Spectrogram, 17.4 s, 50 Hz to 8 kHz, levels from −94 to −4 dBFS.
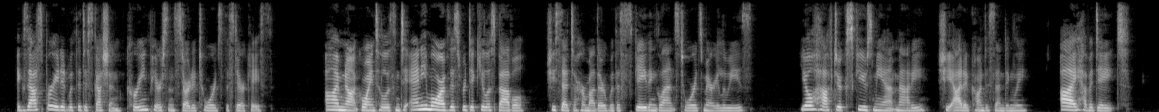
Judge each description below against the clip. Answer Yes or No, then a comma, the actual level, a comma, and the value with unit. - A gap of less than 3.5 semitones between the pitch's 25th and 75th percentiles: Yes, average, 3.1 semitones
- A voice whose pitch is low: No, high, 205 Hz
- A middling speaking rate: Yes, average, 165 wpm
